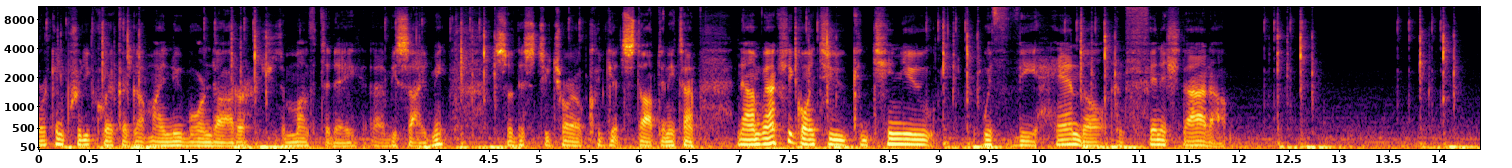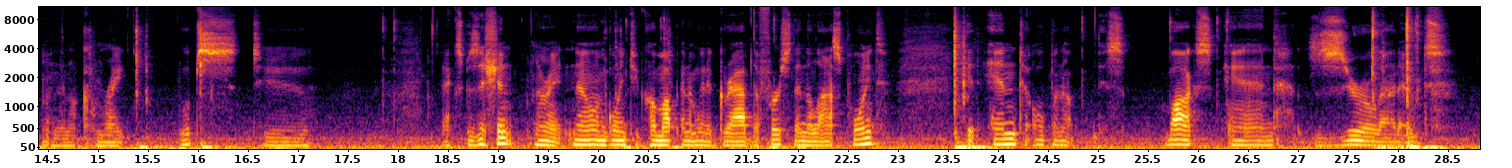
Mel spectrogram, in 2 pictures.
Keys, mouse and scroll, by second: 0.6 e, 0.9 g, 1.8 e, 2.2 g, 4.2 e, 4.5 g, 7.6 e, 7.9 g, 9.0 e, 9.3 g, 10.4 e, 10.6 g, 12.4 e, 12.6 g, 13.8 e, 14.0 g, 18.4-21.7 middle drag, 21.7-23.5 drag, 23.5 n, 24.8-27.9 drag.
